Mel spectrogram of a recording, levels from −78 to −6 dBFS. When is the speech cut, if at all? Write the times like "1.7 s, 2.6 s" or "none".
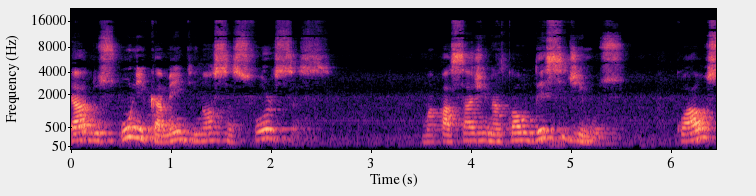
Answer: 3.4 s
